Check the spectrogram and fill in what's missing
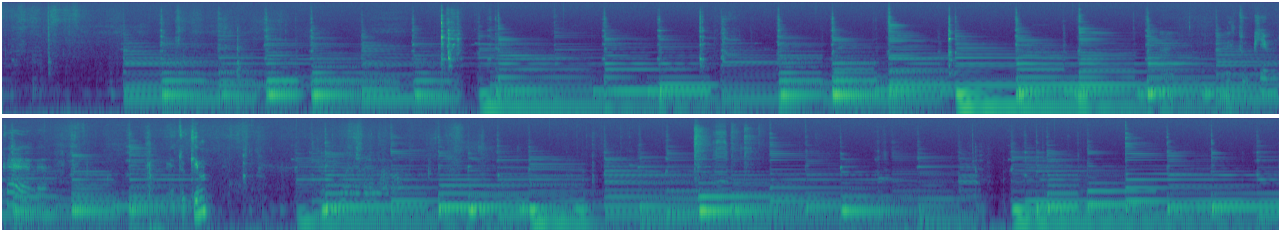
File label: Tape GTR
